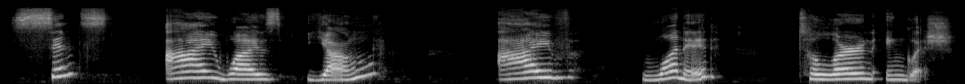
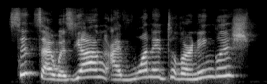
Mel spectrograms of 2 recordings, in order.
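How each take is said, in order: First: The sentence is spoken slowly. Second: The sentence is spoken quickly. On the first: "let's say this sentence slowly together" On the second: "now let's say it quickly"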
